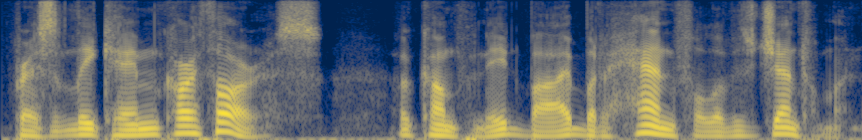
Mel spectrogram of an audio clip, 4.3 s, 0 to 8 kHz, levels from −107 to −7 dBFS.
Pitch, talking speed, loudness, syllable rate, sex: 110 Hz, 155 wpm, -20 LUFS, 5.6 syllables/s, male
